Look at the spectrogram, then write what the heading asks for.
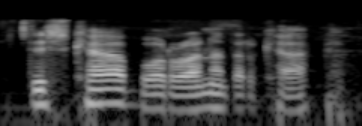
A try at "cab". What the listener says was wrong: That's actually pronounced cab. A taxi cab, and that's with a B. Taxi cab. Okay? Cap would be with a P.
